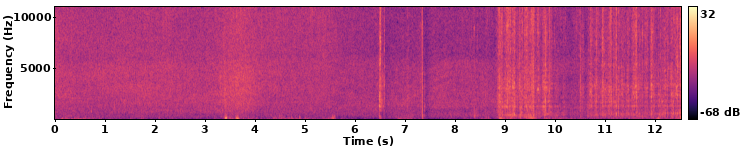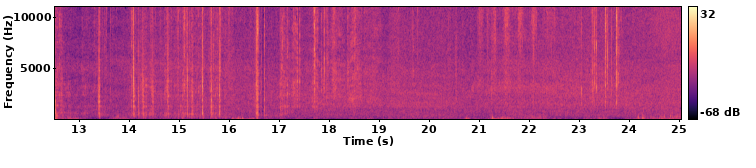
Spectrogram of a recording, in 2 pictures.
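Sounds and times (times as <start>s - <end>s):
plastic clicking on plastic: 6.4s - 7.4s, 8.4s - 18.6s, 23.0s - 23.9s
plastic packaging rustling: 8.4s - 19.0s.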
